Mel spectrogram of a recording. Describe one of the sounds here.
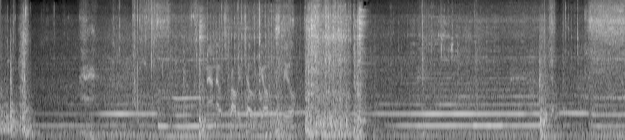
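A hydraulic truck bed hums steadily as it tilts.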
